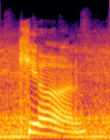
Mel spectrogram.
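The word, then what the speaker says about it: Keoghan: É, e eu fui pesquisar o nome, que em tese seria Kuggins para os seres humanos normais, mas de fato é um nome irlandês. Então é pronunciado Kian. Kian. Simplesmente. Esquece o G, esquece o H, esquece o E, esquece o O. E é Kian. É que nem é, Shivan, que é S-I-O-B-H-A-N, ou Saoirse, que é o nome daquela outra atriz também irlandesa, que é Sursa.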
